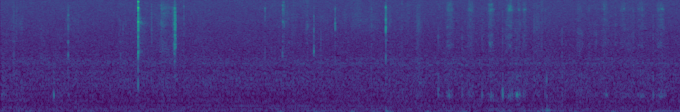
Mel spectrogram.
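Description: An orange mechanical pencil makes short hatching strokes on white drawing paper in an open sketchbook resting on a table, its graphite tip scratching across the page. Quiet, dry scratches come in brief bursts with a few sharper, bright ticks. A soft, low background rumble runs underneath throughout.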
